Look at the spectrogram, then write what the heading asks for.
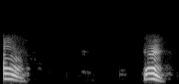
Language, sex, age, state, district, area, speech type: Malayalam, female, 60+, Kerala, Idukki, rural, conversation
